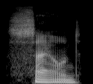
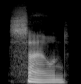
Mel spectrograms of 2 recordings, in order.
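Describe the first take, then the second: Both takes have the same delivery.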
